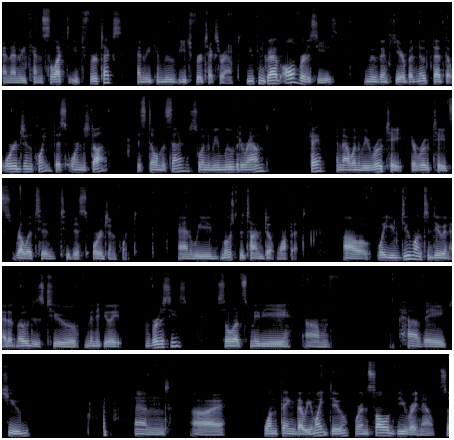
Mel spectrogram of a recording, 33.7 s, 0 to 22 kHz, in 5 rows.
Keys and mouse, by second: 1.1 g, 3.7 a, 4.1 g, 4.3 x, 5.1 click, 5.5 Tab, 5.9-6.3 middle drag, 6.6-6.9 middle drag, 8.1 middle drag, 10.8 click, 11.2 middle click, 11.9 r, 16.0 ctrl+z, 17.7 click, 19.5 click, 20.2 click, 21.3 click, 21.7 Tab, 22.2 click, 22.9 ctrl+z, 24.4 Tab, 24.9 x, 25.7 shift+a, 28.9 middle click, 29.6 middle drag.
